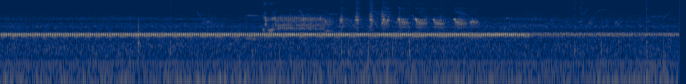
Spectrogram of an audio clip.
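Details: Frogs court in a thick chorus, with a sustained high, level trill running almost throughout, rapid low croaks beneath, and a brief burst of faster clicking notes in the middle.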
